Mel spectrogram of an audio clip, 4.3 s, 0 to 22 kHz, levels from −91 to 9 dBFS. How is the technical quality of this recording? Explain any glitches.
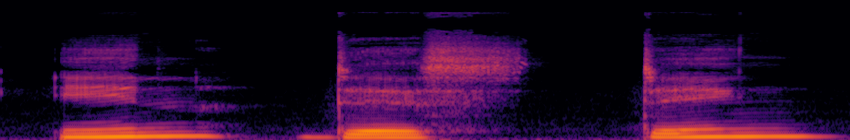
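The technical quality is poor. A stereo-read-as-mono fault runs throughout. Left and right samples are read in sequence as one channel. The audio therefore plays at half speed, an octave low.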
